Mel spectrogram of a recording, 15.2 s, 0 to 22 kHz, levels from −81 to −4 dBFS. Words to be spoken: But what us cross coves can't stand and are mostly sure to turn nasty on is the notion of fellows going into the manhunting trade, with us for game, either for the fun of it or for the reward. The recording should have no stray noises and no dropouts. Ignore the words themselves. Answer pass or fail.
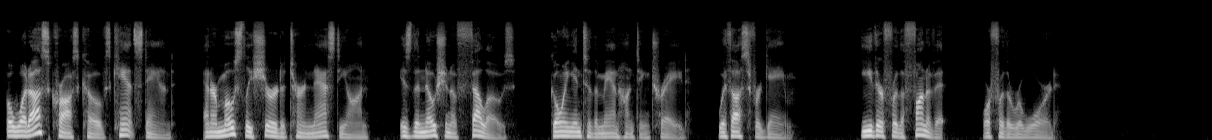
pass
